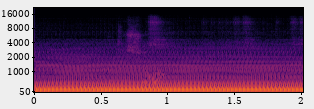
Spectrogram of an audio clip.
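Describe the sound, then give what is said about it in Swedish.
A very low organ pedal note, great C on a 16-foot bassoon reed stop, held steadily for about two seconds, with a loud, buzzing, rattling tone. “En svag lägsta ton låter så. En lite starkare fagotten.”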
